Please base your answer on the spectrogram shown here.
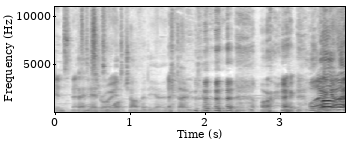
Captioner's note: chuckles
